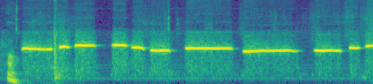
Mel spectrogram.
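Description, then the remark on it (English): Someone whistles a tune, with a series of clear sustained notes broken by short pauses, clean and steady with no talking over it. “And double points for whistling.”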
